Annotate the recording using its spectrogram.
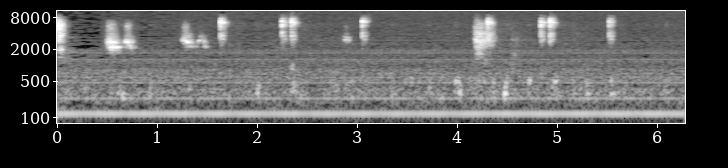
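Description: Faint, irregular clicks, about ten of them, some in quick pairs, over a steady low hum.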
